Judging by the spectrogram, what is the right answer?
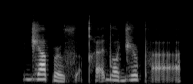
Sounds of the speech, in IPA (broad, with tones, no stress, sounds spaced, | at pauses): d͡ʒ a˥ p ə˞˩ sʷ ḛ˩ qʰ ḛ˥ d ɔ˧ d͡ʒ ə˞˥ pʰ a̰˧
